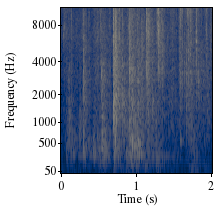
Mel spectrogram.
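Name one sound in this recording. A plastic panel scrapes and rattles as it is lifted off.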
